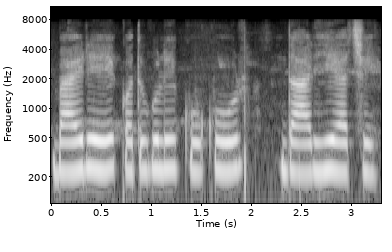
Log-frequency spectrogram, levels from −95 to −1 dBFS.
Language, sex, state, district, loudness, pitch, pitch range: Bengali, female, West Bengal, Alipurduar, -15 LUFS, 230 Hz, 225-235 Hz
